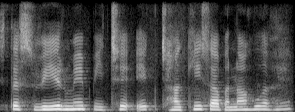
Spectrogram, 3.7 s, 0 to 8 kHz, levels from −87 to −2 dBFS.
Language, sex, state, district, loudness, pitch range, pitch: Hindi, female, Uttar Pradesh, Lucknow, -17 LUFS, 205-235 Hz, 220 Hz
